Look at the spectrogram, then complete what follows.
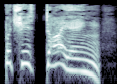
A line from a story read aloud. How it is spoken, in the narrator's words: retorted Aragorn angrily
